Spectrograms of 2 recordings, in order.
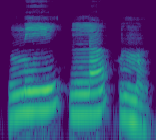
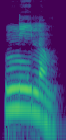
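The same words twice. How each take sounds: First: नीलम very slowly as नी, ल, म; sounded out syllable by syllable. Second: Said in the usual way. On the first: Shown as a demonstration. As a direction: split नीलम into three separate sounds with pauses. Teacher sounds out the word.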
